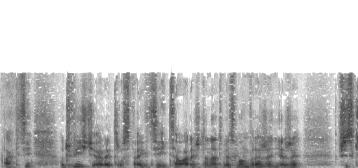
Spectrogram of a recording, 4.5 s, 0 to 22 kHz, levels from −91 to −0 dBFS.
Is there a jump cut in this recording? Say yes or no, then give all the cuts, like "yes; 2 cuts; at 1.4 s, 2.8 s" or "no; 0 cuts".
no; 0 cuts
